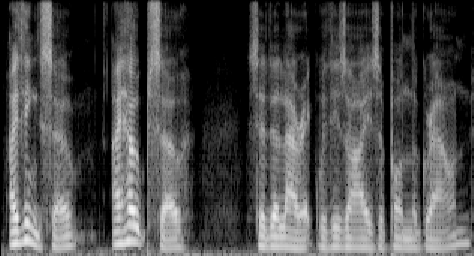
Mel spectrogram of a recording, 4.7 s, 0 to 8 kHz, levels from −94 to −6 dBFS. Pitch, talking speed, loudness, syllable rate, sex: 120 Hz, 175 wpm, -20 LUFS, 4.7 syllables/s, male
